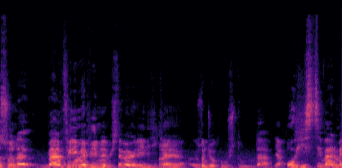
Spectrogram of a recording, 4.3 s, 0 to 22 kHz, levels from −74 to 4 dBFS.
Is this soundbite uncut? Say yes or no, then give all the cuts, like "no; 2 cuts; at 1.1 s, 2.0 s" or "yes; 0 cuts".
no; 1 cut; at 2.5 s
